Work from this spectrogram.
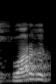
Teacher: इसमें दोनों शब्द संयुक्ताक्षर हैं। स्व की मात्रा 2 हो जा रही है, क्योंकि बाद का संयुक्ताक्षर इसे दीर्घ बना दे रहा है, और जो इसे दीर्घ बना रहा है वो खुद ह्रस्व ही रह जा रहा है।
